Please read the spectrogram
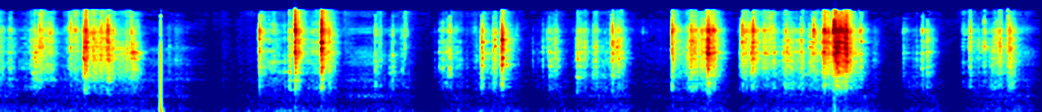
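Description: Curled wild boar tusks clicking and clattering against one another as a hand moves through a pile of them. The clicks come in irregular bunches with short pauses between, loudest a little after the middle.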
